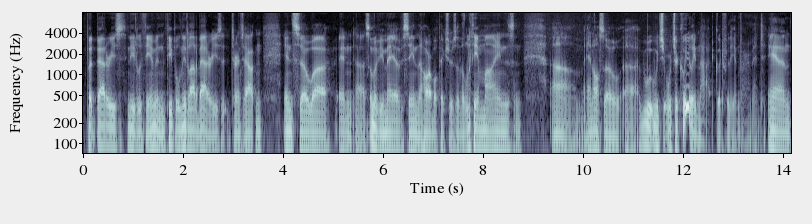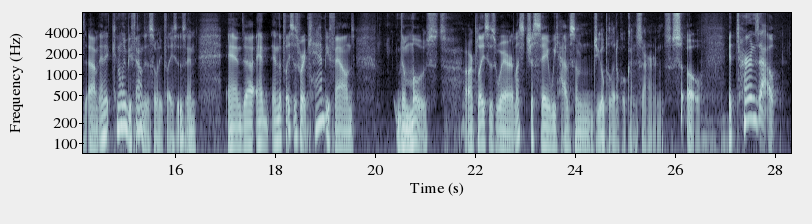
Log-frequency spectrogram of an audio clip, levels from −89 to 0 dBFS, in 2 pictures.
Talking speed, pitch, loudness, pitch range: 185 wpm, 80 Hz, -21 LUFS, 70-90 Hz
